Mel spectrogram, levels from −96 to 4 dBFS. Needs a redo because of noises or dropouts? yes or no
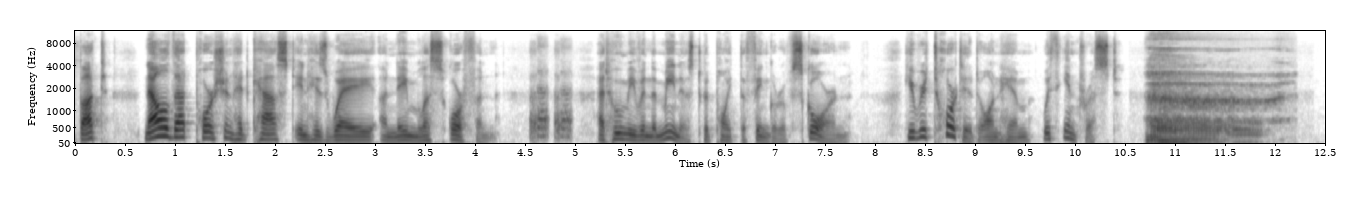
yes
